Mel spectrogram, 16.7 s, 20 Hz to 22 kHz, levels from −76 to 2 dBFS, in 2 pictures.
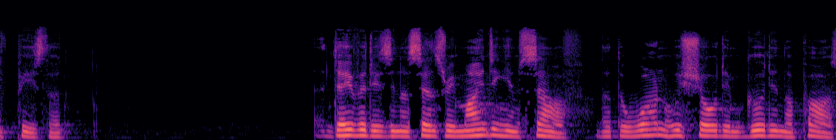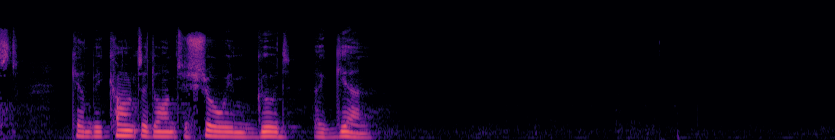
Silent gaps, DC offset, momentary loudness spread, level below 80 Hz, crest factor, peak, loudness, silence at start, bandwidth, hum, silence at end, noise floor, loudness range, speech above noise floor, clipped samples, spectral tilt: none; under 0.1%; 14 LU; -66 dBFS; 20 dB; -10 dBFS; -28 LUFS; 0 s; 10 kHz; none; 4.65 s; -72 dBFS; 13 LU; 45 dB; under 0.1%; -5 dB/octave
